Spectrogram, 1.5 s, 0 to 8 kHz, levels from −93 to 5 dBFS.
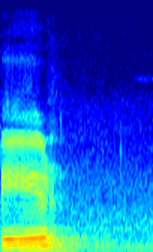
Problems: none marked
